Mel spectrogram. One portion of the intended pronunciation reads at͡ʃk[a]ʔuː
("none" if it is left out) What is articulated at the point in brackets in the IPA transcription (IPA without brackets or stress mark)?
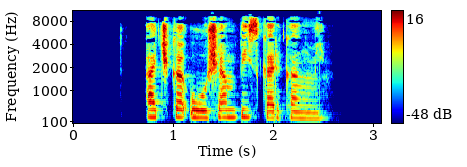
a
